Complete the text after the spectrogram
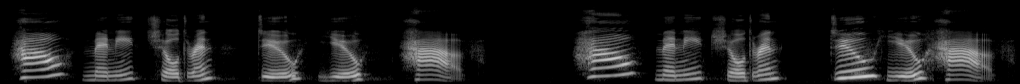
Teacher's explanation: For this question, we stress the words how many, children, and have. And we use the falling tone.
